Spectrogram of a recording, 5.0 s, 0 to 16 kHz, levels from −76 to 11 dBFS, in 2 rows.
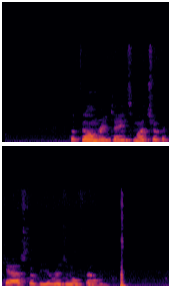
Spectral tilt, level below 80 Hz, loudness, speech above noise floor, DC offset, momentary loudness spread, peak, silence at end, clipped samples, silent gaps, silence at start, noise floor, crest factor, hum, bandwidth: -9 dB/octave; -50 dBFS; -26 LUFS; 40 dB; under 0.1%; 11 LU; -6 dBFS; 0.65 s; under 0.1%; none; 1.05 s; -65 dBFS; 20 dB; none; 11.5 kHz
